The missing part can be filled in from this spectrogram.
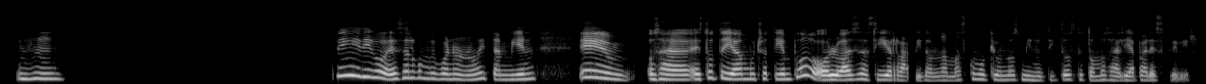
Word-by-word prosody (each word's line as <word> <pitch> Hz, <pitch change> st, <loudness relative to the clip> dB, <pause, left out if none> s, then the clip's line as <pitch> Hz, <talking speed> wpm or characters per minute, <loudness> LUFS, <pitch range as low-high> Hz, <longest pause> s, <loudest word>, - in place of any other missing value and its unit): Ujú. 255 Hz, -1 st, -3 dB, 2.7 s
Sí, 405 Hz, 0 st, +4 dB
digo, 320 Hz, -6 st, +3 dB
es 245 Hz, +3 st, +2 dB
algo 305 Hz, 0 st, -2 dB
muy 270 Hz, -2 st, -4 dB
bueno, 240 Hz, -1 st, -2 dB
¿no? 220 Hz, +3 st, -3 dB
Y 275 Hz, -, -2 dB
también, 235 Hz, +1 st, -2 dB, 0.4 s
em, 285 Hz, -10 st, +4 dB, 0.2 s
o 240 Hz, -, +1 dB
sea, 225 Hz, -2 st, +3 dB
¿esto 240 Hz, +5 st, +1 dB
te 285 Hz, -, -3 dB
lleva 245 Hz, -1 st, +6 dB
mucho 245 Hz, +1 st, -3 dB
tiempo, 245 Hz, +7 st, -2 dB
o 300 Hz, -, +5 dB
lo 220 Hz, -1 st, +9 dB
haces 220 Hz, +4 st, +2 dB
así 220 Hz, -2 st, 0 dB
rápido? 190 Hz, -2 st, -8 dB
Nada 190 Hz, +1 st, -10 dB
más, 195 Hz, +3 st, -12 dB
como 235 Hz, -3 st, -5 dB
que 225 Hz, -, -6 dB
unos 215 Hz, +1 st, -7 dB
minutitos 200 Hz, +2 st, -6 dB
te 225 Hz, 0 st, -13 dB
tomas 200 Hz, +2 st, -8 dB
al 190 Hz, -1 st, -7 dB
día 195 Hz, -2 st, -4 dB
para 100 Hz, -, -6 dB
escribir. -, -, -16 dB
235 Hz, 175 wpm, -23 LUFS, 215-255 Hz, 2.7 s, lo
